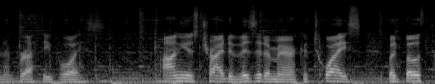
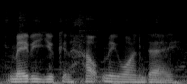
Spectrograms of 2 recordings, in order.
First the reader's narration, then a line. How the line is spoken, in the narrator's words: purrs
